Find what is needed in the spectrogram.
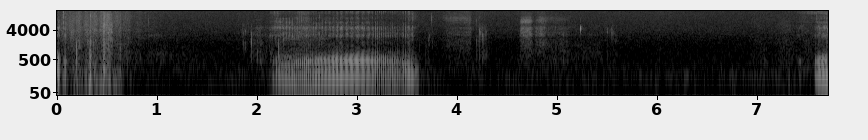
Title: Frenchie Snoring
